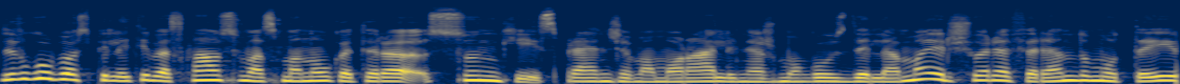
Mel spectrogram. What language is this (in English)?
Lithuanian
